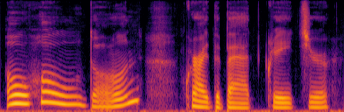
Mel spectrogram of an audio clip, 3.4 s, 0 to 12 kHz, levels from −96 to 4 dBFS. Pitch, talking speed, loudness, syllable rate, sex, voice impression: 205 Hz, 120 wpm, -17 LUFS, 3.3 syllables/s, female, very feminine, very middle-aged, very thin, slightly relaxed, weak, slightly bright, very soft, clear, fluent, slightly raspy, cute, intellectual, refreshing, very sincere, very calm, very friendly, very reassuring, very unique, very elegant, very sweet, lively, very kind, very modest, very light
